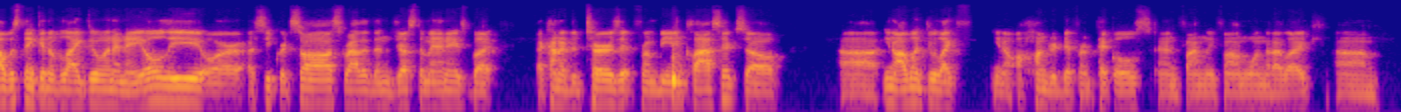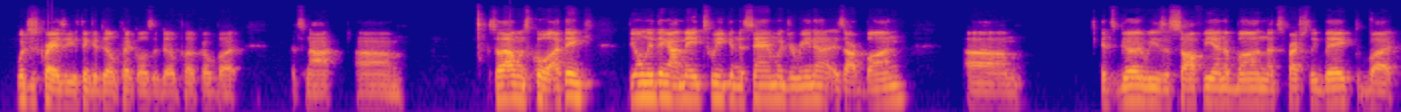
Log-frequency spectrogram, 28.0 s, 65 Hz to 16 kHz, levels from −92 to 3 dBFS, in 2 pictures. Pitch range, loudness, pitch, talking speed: 90-115 Hz, -20 LUFS, 105 Hz, 205 wpm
